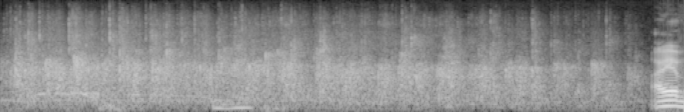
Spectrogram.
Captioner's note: applause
